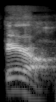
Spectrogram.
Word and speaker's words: Farel: And I totally said your name wrong. It's Farel.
